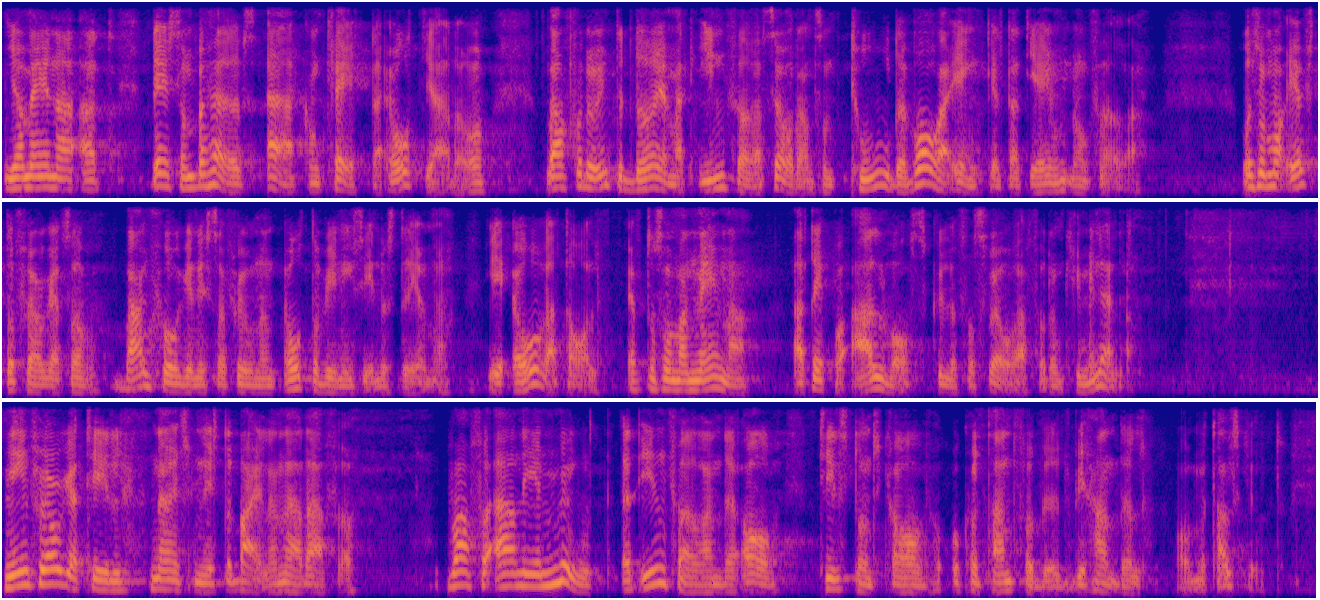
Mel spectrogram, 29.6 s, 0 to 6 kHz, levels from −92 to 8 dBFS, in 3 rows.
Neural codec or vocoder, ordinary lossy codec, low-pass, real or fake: codec, 16 kHz, 4 kbps, FreqCodec, smaller model; none; 5.4 kHz; fake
